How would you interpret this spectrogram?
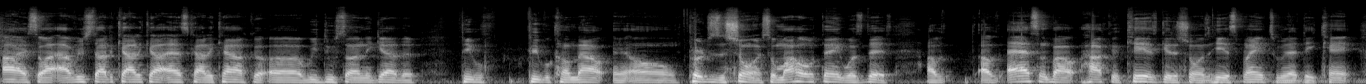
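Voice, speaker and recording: A man with a fairly low voice talks in a plain, unhurried podcast manner. He stops and restarts with "um" as he explains his event. It sounds like an easy chat among friends. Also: steady tone, darkish tone. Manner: plain-spoken, halting with "um" and restarts. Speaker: event organizer guest.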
